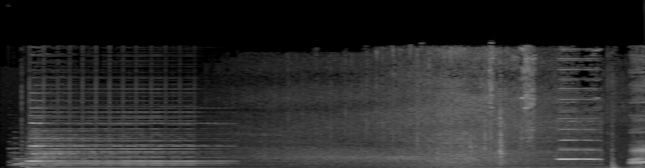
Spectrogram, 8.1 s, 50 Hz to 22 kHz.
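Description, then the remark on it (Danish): Inside a moving car, recorded for P2's Bilradio on 12 March 2017: a steady low engine hum and road rumble, then rustling and a couple of short knocks near the end as someone gets in and settles into the seat. No one speaks. “ja om hele verden, imens vi kører i bil.”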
